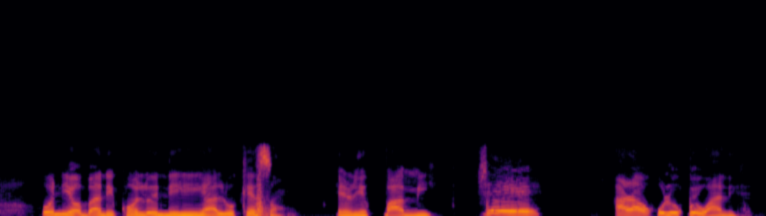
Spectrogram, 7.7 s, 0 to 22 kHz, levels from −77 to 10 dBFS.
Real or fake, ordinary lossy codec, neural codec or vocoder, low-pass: fake; none; vocoder, 22.05 kHz, 80 mel bands, Vocos; 7.2 kHz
